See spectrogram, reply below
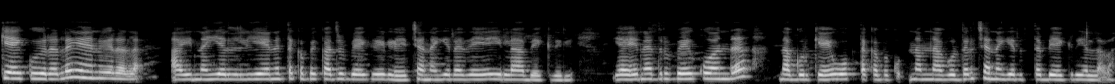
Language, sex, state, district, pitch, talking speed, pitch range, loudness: Kannada, female, Karnataka, Chamarajanagar, 235 Hz, 140 wpm, 225-255 Hz, -16 LUFS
